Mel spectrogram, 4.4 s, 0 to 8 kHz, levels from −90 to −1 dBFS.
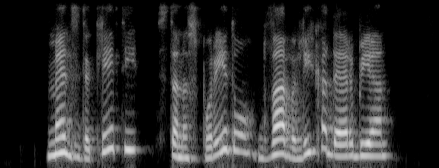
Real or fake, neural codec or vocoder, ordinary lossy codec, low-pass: fake; codec, 16 kHz, 4 kbps, X-Codec, HuBERT features, trained on LibriSpeech; Opus, 16 kbps; 7.2 kHz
